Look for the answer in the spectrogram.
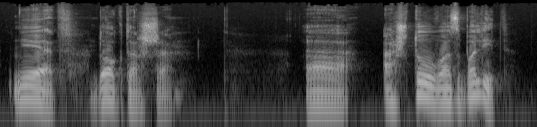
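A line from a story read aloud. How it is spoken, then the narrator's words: Angry, curt retort. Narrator (Russian): Больной сердито … резко бросил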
